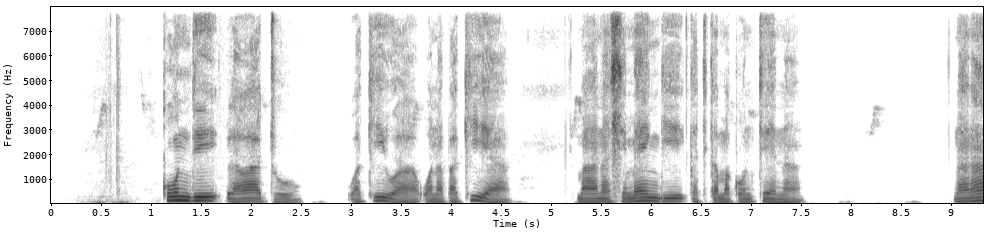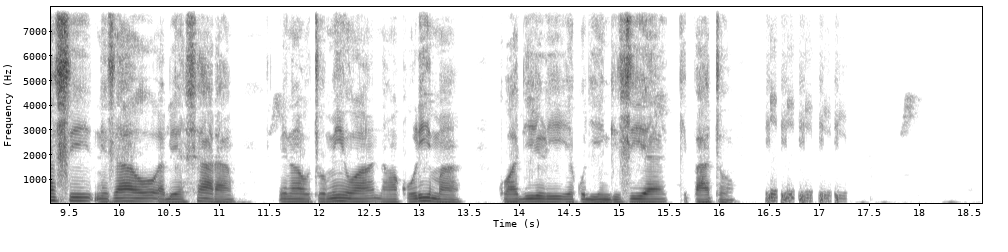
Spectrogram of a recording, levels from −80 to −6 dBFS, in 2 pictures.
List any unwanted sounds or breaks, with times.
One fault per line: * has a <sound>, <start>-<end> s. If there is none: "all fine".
* has a laugh, 16.5-17.3 s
